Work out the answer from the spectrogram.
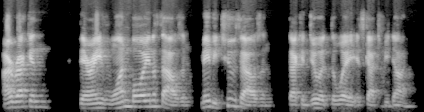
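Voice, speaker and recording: A man's voice: mid-range voice, expressive, moderate pace, sharp tone. Children's storybook role: crafty country lad, read by a man, folksy, feigned indifference, slightly dull audio. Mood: reluctant, sly. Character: crafty, nonchalant young country boy. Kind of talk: children's classic storybook reading.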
